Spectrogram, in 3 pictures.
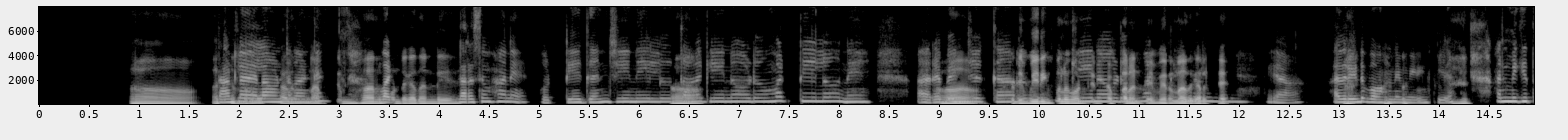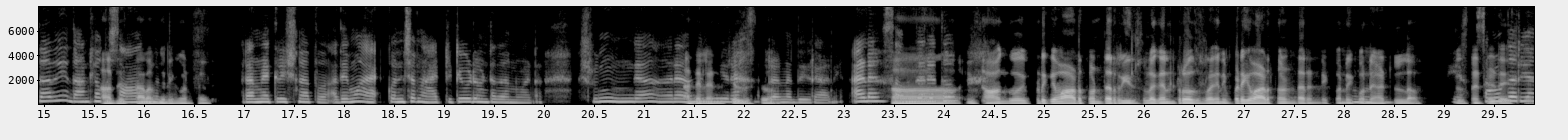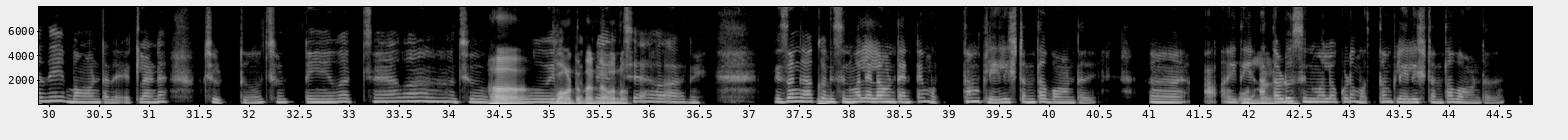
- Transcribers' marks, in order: singing: "ఒట్టి గంజి నీళ్లు తాగినోడు మట్టిలోనే అరె బెంజి కారు ఎక్కినోడు మట్టిలోనే"; in English: "మీనింగ్‌ఫుల్‌గా"; chuckle; in English: "యాటిట్యూడ్"; singing: "శృంగార దీర"; in English: "రీల్స్‌లో"; in English: "ట్రోల్స్‌లో"; "చూసినట్టైతే" said as "చూసినట్టడైతే"; singing: "చుట్టూ చుట్టి వచ్చావా చూపుడు వేలుతో పేల్చావా"; chuckle; in English: "ప్లే"; in English: "ప్లే"
- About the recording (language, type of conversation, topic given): Telugu, podcast, సినిమా పాటలు మీ సంగీత రుచిపై ఎలా ప్రభావం చూపాయి?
